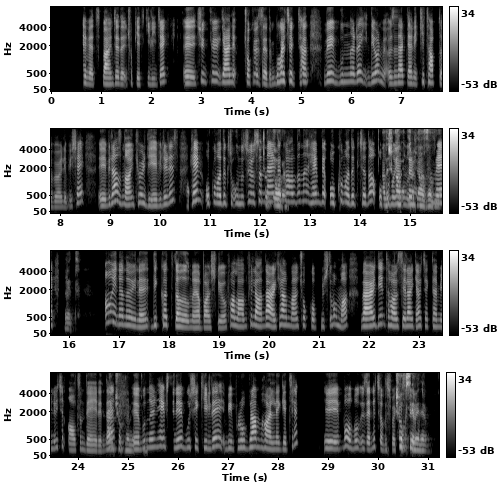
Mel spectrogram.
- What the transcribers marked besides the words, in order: unintelligible speech; other background noise
- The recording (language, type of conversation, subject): Turkish, advice, Sınırlı boş vaktimde hobilerime nasıl daha sık zaman ayırabilirim?
- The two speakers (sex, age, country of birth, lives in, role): female, 40-44, Turkey, Germany, advisor; female, 40-44, Turkey, Netherlands, user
